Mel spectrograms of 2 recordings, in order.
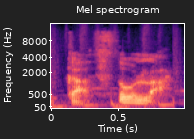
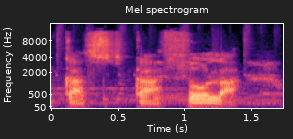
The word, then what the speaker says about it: Cazorla: His name is Santi Cazorla, but I think in the Spanish way they call him Santi Cazorla. That's the pronunciation, Cazorla.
